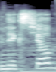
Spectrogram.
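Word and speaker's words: NXIVM: la secte sexuelle et nikci vm prononcé nexium menée par le gourou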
